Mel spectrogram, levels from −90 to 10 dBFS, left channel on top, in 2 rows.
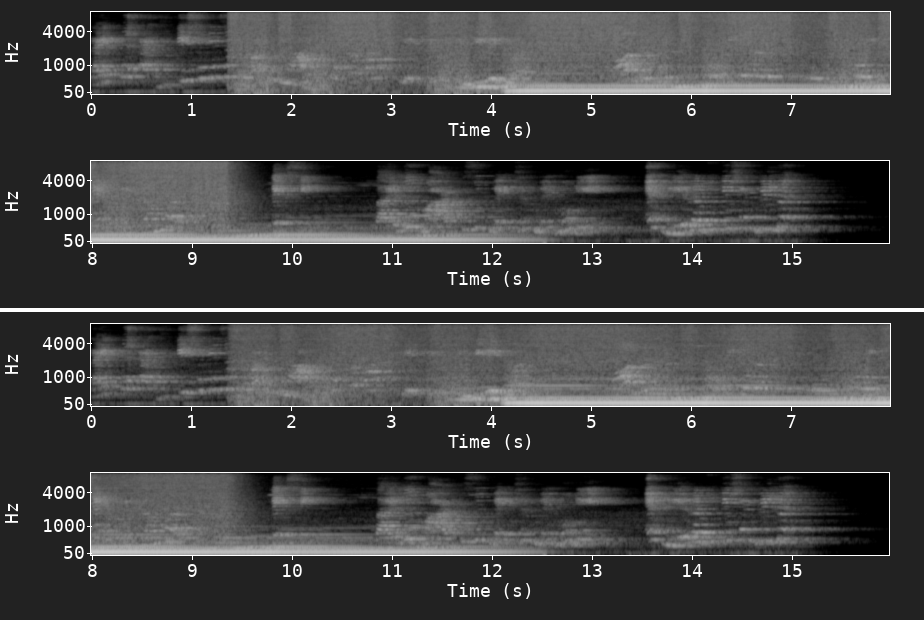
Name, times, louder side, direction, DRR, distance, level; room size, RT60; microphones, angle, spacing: voice 1, 0.0-4.4 5.2-6.9 7.1-8.9 9.8-10.2 10.8-13.1 13.5-15.0, equal, 5° right, -8 dB, 0.8 m, -34 dB
sound 1, 1.4-9.4, left 5 dB, 60° left, 0.4 m, -30 dB
sound 2, 3.6-12.4, right 1 dB, 30° right, 0.4 m, -18 dB
2.9 x 2.8 x 3.1 m, 1.1 s
head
